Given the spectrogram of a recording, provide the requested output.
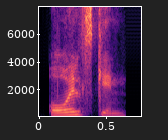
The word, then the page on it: oilskin: Indian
